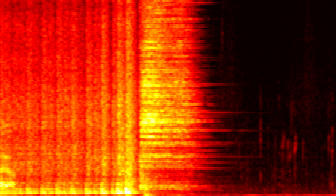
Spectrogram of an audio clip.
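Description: Drum roll on a drum kit's snare, ending about two seconds in with a single crash hit that rings out and fades.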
